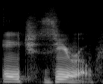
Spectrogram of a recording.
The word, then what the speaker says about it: H0: Okay, up next, the HYT H0. And yes, get your mind out of the gutter, it is pronounced H0.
